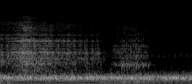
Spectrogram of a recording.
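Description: Wild wolves hidden in the darkness of a forest growl in a deep, rumbling snarl that stays loud for a couple of seconds, with only a brief dip partway through and no voices.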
